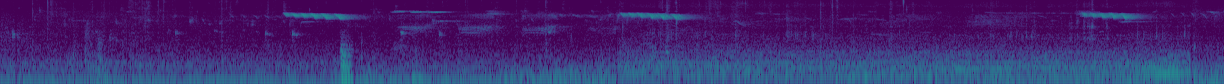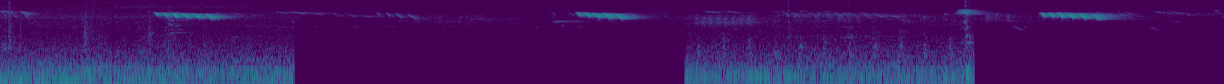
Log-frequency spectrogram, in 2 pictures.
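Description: Recorded winter birdsong used as a sound effect. One bird's short, high call, a quick falling trill, comes six times, about every four seconds, over faint background noise.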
